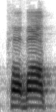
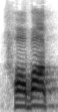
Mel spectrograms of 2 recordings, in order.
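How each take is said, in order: Both takes have the same delivery.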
